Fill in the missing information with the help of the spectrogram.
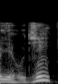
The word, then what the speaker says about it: Yehudim: que j'ai découvert sur le, mot Yehudim. Donc, tu prononces pas en fait euh, le J comme nous on le prononce, tu prononces en fait comme un Y, tu vois.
